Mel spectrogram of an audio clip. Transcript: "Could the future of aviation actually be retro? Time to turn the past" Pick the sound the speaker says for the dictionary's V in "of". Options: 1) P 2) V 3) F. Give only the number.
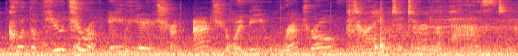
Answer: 2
